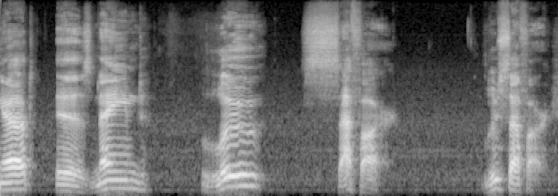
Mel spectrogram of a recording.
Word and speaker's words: Lou Sapphire: Lou Sapphire. If you say his name real fast, Lucifer. L Sapphire. L Sapphire. It sounds kind of like Lucifer, which gives you an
